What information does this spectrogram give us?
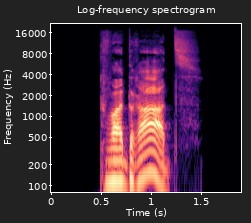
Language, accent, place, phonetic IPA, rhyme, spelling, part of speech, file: German, Germany, Berlin, [kvaˈdʁaːt͡s], -aːt͡s, Quadrats, noun, De-Quadrats.ogg
- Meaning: genitive singular of Quadrat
